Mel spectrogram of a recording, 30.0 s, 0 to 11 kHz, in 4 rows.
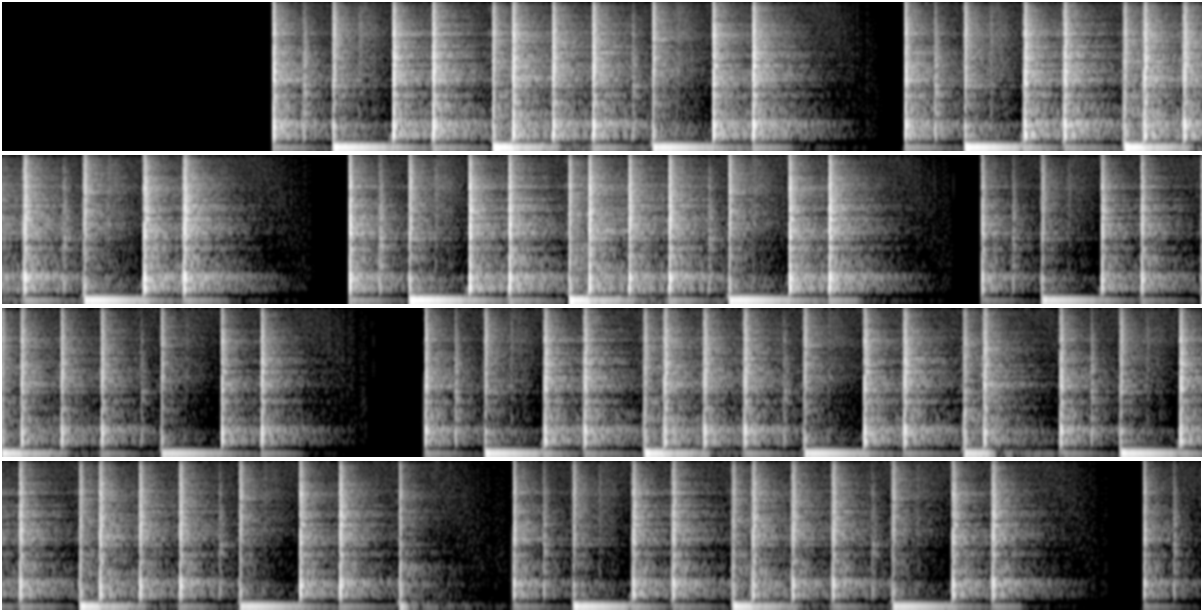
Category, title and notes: Music > Solo percussion
percussion loop 120BPM
Tabla loop in 120bpm
Indian-percussion, percussive, Tabla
